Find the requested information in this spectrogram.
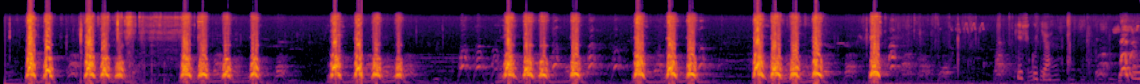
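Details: Two dogs, a brown dog and a Bolognese, barking in sharp bursts of two to five barks separated by short pauses, with quieter whines and yelps trailing off at the end.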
